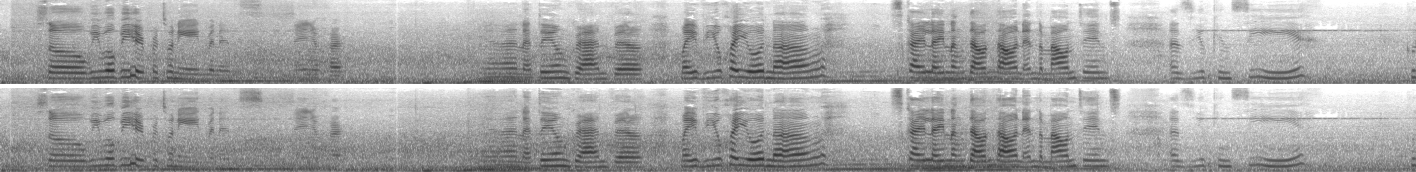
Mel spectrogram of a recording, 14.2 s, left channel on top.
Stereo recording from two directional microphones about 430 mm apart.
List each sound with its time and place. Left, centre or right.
0.5 s speech: centre
2.9 s vehicle: centre
5.0 s speech: centre
12.5 s speech: centre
